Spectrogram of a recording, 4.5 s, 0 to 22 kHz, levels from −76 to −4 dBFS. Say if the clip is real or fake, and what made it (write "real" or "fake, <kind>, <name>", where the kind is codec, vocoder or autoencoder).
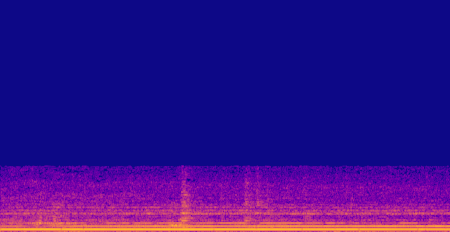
real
